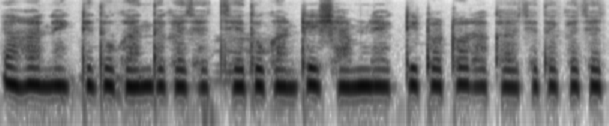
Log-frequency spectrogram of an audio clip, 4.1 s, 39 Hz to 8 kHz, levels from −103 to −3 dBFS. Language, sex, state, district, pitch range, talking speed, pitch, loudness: Bengali, female, Assam, Hailakandi, 215-220 Hz, 190 wpm, 215 Hz, -17 LUFS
